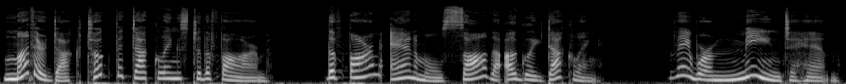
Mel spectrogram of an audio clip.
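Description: Telling a scripted bedtime story to young kids, this woman speaks with expression, care and clear phrasing. Her voice is fairly high, captured dry in a clean studio.

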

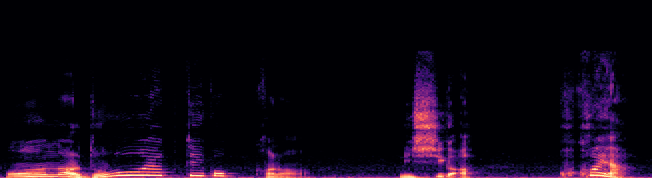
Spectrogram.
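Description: A man's voice: sits high, huge pitch swings, a little slow. A man with a Kansai Japanese accent doing casual video game commentary, thinking aloud in short muttered questions.

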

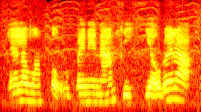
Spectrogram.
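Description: Man, bright voice, excitable game commentary, playful role-play, makes his own jump sounds. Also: sits high, racing, dull audio, slight background noise. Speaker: gaming channel host.

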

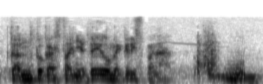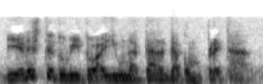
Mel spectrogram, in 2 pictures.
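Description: A man's voice: mid-range voice, moderate pace, heavy background noise, lightly acted. A man voicing a cocky young robot cheetah hero, brash and wisecracking, with a Castilian Spanish accent in a cartoon dub. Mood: cocky, taunting. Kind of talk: cartoon dubbing.

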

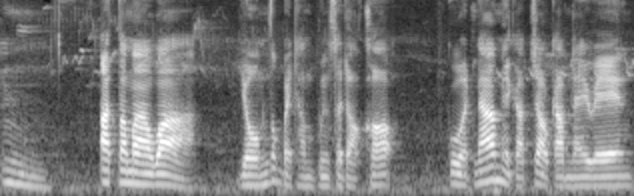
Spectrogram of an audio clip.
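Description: A man playing a calm, kindly senior Buddhist monk in a radio drama. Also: fairly low pitch, moderate pace, a little hiss or hum, natural voice. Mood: calm, counselling.

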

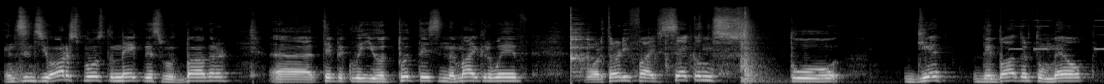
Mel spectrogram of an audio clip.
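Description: A man's voice: fairly high pitch, a little slow, dark tone, slight background noise, natural voice, low-quality recording. A man doing a put-on Russian accent as a joking farm-boy cook while hosting a cooking tutorial, dropping articles and swearing casually. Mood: deadpan joking. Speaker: cooking show host.

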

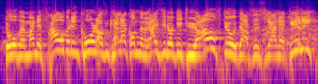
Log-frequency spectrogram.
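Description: Hamburg-accented guy cracking one-liners, really high voice, noisy crowd and hiss behind. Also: fast, creaky, sharp tone. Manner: punchy one-liners, keeps calling the crowd "Freunde" and "du". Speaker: stand-up comedian. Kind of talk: rapid-fire joke stand-up. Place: live stage before a laughing audience. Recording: TV show stage recording with crowd noise.

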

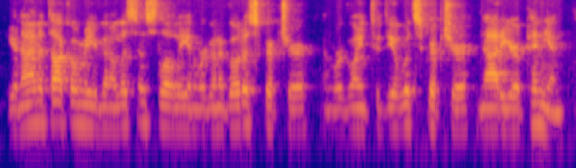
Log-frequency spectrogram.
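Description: A man's voice: mid-range voice, steady tone, fast, a little mellow, low-quality recording. A man hosting a heated call-in debate, impatient and domineering, repeating his questions and cutting in. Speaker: debate host.

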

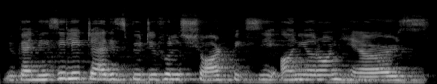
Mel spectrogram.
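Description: A woman's voice: fairly high pitch, fairly even intonation, unhurried, mellow. A woman doing an effusive, repetitive voice-over as a YouTube host. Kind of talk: casual scripted-style video voice-over with repeated phrases. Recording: roomy echo, faint background noise.

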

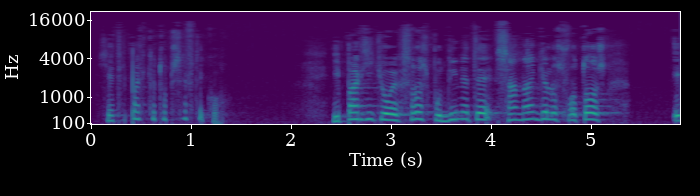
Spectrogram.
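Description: A man from Greece giving a personal faith testimony as a guest speaker, animated and acting out conversations. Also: high-pitched, gravelly. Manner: animated, acts out dialogue in voices.

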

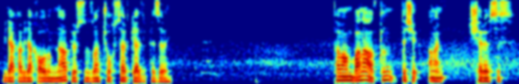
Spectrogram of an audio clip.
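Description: A man's voice: fairly low pitch, steady tone, brisk, long pauses. Hot-headed swearing gamer man. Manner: heated, swears constantly, yells at teammates. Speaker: gaming streamer. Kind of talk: swearing live gameplay commentary.

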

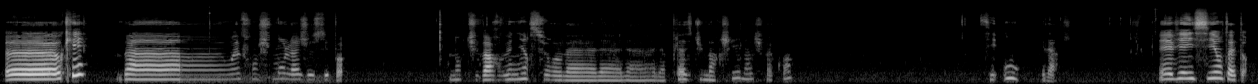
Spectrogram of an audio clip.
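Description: A woman gives casual commentary on a medieval life-sim game, chatty and joking as she thinks aloud. Her voice sits high and light. She talks to her sims and her viewers in a relaxed, off-the-cuff way. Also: a little slow, pauses often. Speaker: gaming channel host.

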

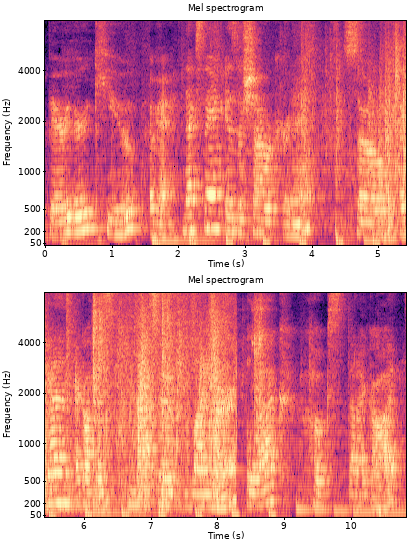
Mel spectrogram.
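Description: Taking it slowly, a woman with a lowish voice vlogs casually, thinking aloud as she does tasks. The setting is an empty apartment and small tiled bathroom indoors, and the empty rooms echo over background music.

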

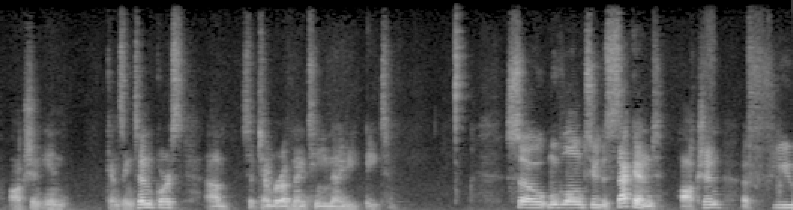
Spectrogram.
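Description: A man's voice: mid-range voice, reverberant. A man in his forties hosting a casual collector vlog at home, enthusiastic and rambling with plenty of fillers. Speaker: collector channel host. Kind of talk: casual show-and-tell vlog. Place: living room with a lit holiday tree, indoors.

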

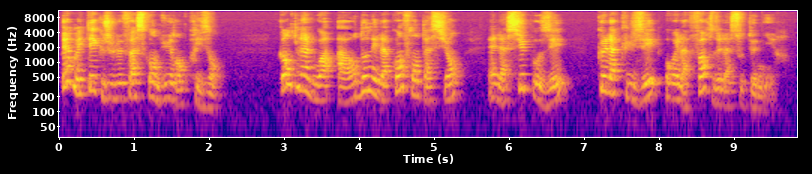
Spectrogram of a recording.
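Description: A woman reading an audiobook, voicing a kindly mayor who speaks with calm, gentle authority. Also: high voice, normal speed, distant mic. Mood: grave. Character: kindly, measured older male mayor. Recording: echoey room.

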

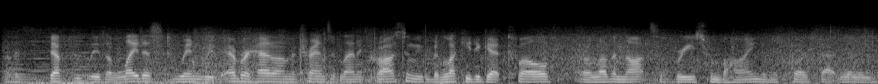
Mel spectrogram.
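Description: A middle-aged man hosting a sailing show, calmly explaining conditions aboard a catamaran. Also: mid-range voice, brisk, few pauses, highs cut off, music in the background. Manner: calm, informative. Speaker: host. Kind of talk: narration to camera. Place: catamaran deck at sea, outdoors.

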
